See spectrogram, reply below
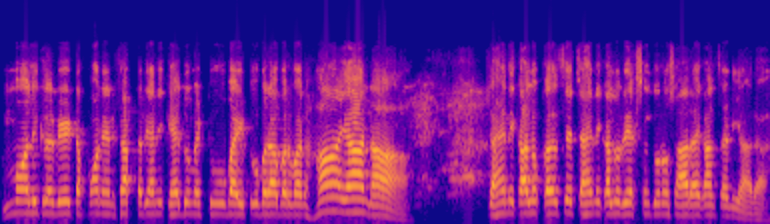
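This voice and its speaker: A man, coaxing dear children with question after question. He jumps into loud, animated emphasis on the key points. The sound is dull and lo-fi. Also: high voice, moderate pace. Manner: coaxing, repeats questions to students, calls them dear children. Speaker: chemistry teacher. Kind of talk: online class lecture.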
